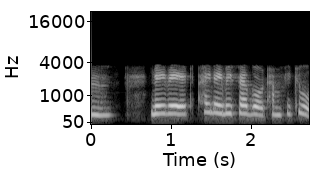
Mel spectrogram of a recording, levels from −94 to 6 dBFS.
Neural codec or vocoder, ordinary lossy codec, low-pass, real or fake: autoencoder, 22.05 kHz, a latent of 192 numbers a frame, VITS, trained on one speaker; none; 3.6 kHz; fake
